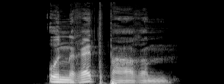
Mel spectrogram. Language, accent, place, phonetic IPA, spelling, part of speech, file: German, Germany, Berlin, [ˈʊnʁɛtbaːʁəm], unrettbarem, adjective, De-unrettbarem.ogg
- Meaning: strong dative masculine/neuter singular of unrettbar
